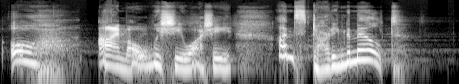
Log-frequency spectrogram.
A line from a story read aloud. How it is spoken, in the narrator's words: Frosty exclaimed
